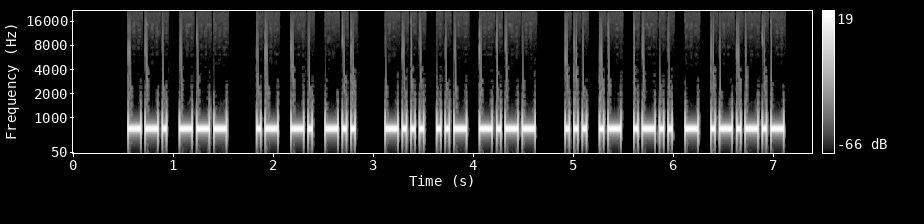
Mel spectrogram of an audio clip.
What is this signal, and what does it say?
Morse code, heard as a keyed tone, about 28 wpm, 700 Hz. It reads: GO AND BUY SALT.
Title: Sentences from Top 1000 Words - Review Part 5 - 28wpm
